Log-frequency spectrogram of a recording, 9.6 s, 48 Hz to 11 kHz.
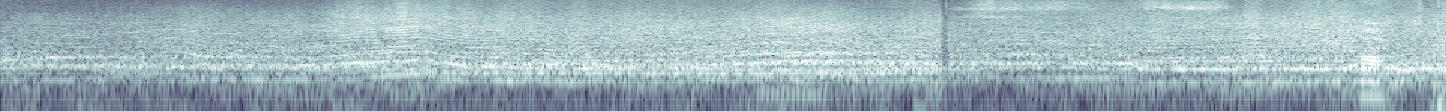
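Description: F1 2021 race cars circling behind the safety car at Singapore, a steady engine drone with the pitch slowly rising and falling, heard at a distance and held at moderate loudness, with a faint higher whine appearing near the end.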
